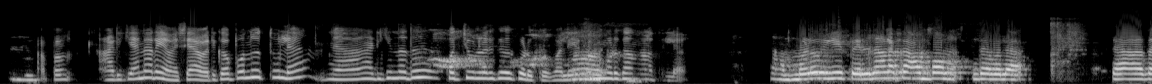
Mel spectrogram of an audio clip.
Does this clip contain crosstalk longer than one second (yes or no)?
no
